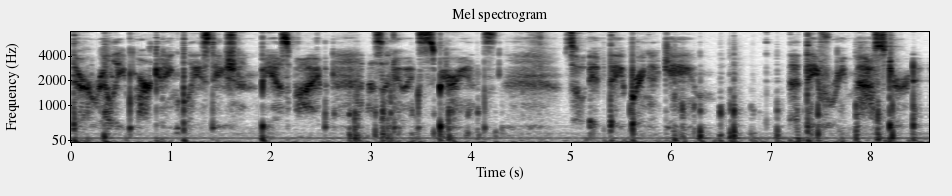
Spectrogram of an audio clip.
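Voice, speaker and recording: A woman whispers softly and breathily in an informal, rambling ASMR gaming chat, with finger tapping on cases. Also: rough recording. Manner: rambling, informal, excited gamer talk. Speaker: ASMR gaming video host. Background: finger tapping on game cases.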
